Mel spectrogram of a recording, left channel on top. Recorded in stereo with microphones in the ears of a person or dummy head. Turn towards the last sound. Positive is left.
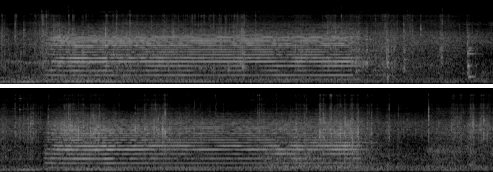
turn(degrees=35)  # may be behind; listen again after turning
